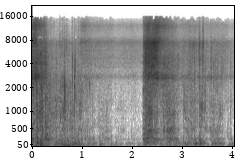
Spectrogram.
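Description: Bicycle tyres roll and crunch over a dirt trail, coming closer.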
